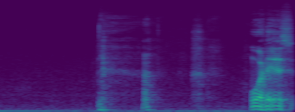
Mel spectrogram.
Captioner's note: chuckling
